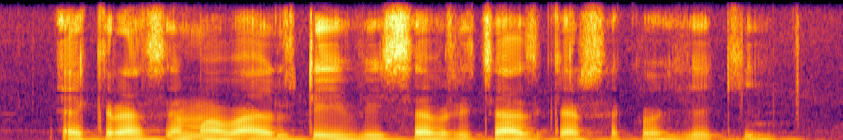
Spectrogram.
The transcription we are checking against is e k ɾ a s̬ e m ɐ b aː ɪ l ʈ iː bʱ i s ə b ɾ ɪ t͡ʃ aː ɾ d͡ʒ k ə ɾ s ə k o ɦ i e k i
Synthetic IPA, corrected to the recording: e k ɾ a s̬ e m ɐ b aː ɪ l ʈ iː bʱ i s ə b ɾ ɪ t͡ʃ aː ɾ d͡ʒ k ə ɾ s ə k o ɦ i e k i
